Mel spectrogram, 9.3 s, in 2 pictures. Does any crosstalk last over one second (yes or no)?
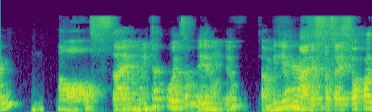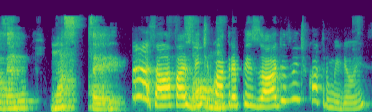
no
